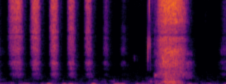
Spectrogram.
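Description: A man laughing under his breath: a run of short puffs of air, about five a second, then a longer, louder breath out near the end.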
